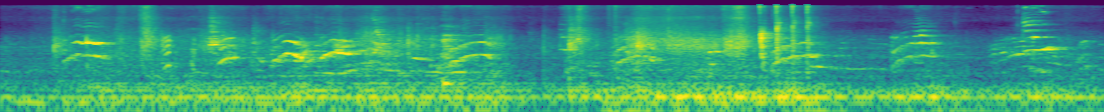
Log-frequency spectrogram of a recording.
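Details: Hungry kittens fighting over a bottle full of milk: repeated thin, arched mews and squeaks from several kittens, overlapping and irregular, with handling and rustling noises and a low steady hum beneath.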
